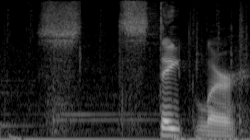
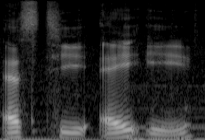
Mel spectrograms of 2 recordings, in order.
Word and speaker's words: Staedtler: I personally, for pens, I really like this brand, Statler. It's hard to. I don't even know if I'm saying it right. It's Staedtler. That's Staedtler. Statler.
